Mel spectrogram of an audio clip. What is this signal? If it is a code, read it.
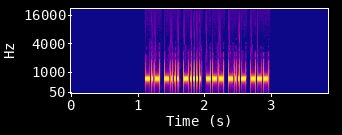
Morse code, heard as a keyed tone, about 50 wpm, 700 Hz. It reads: KB6OXO
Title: USA Call Signs 50wpm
